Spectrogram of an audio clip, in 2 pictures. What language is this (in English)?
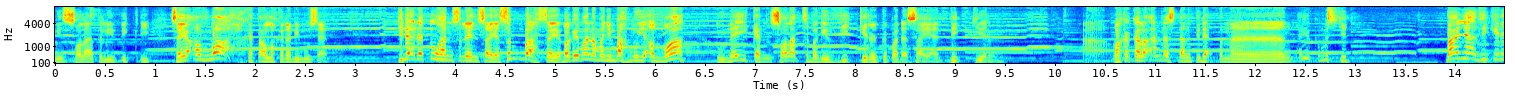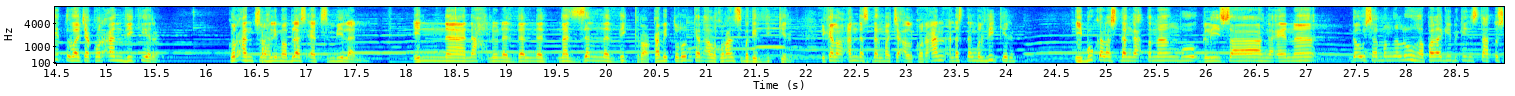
Indonesian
